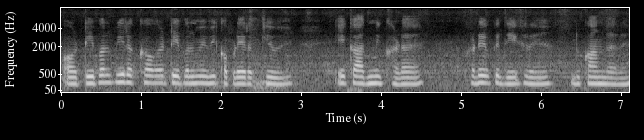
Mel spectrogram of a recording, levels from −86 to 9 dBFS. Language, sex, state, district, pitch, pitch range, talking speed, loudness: Hindi, female, Bihar, West Champaran, 210 Hz, 200-220 Hz, 195 wpm, -16 LUFS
